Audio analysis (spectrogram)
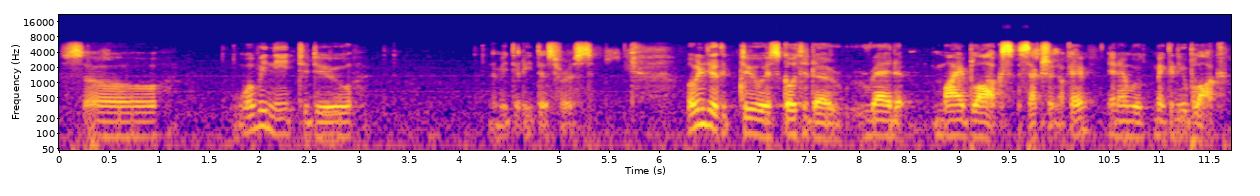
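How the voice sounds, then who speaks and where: Male tutorial host, disguised deep voice via voice changer, very sharp and bright tone, casual delivery, a little off-mic. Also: a little slow, far from the mic, a little hiss or hum. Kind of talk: casual coding tutorial narration.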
